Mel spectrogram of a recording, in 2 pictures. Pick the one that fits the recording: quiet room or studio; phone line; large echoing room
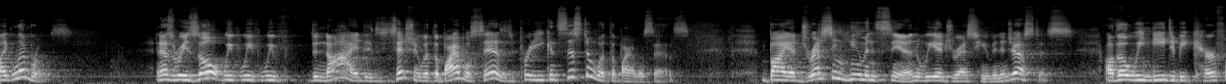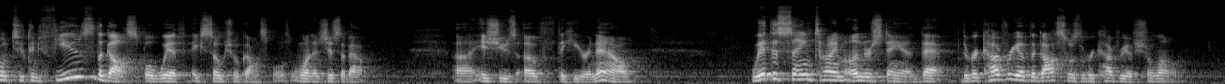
large echoing room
